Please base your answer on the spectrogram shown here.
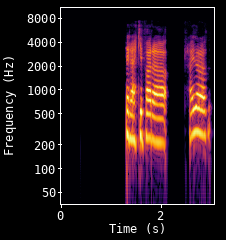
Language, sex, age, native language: Icelandic, female, 18-19, Icelandic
